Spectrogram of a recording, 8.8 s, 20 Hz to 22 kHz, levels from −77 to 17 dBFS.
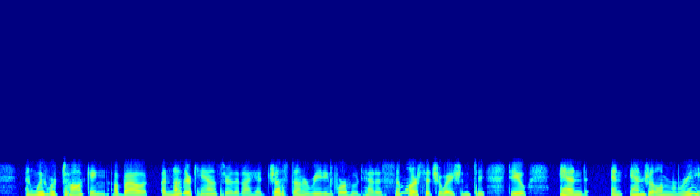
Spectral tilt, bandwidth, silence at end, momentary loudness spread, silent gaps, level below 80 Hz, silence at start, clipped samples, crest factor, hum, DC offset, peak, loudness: -10 dB/octave; 4.5 kHz; 0 s; 8 LU; none; -70 dBFS; 0 s; under 0.1%; 22 dB; none; under 0.1%; -4 dBFS; -25 LUFS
